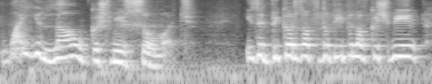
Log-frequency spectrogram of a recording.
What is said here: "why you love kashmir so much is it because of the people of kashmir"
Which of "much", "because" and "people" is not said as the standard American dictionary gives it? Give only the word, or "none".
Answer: none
